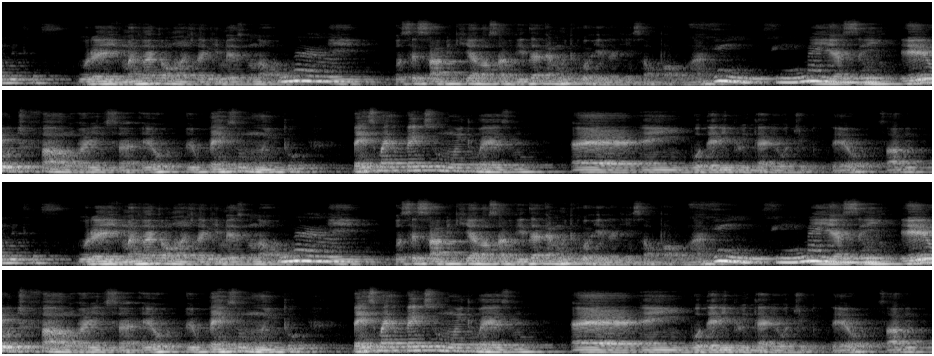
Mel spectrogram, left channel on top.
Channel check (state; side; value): quieter; left; 3.1 dB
